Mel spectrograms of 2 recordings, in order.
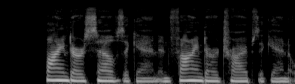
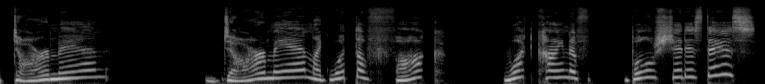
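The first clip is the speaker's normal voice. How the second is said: higher, slow, incredulous; mock disbelief; 8 semitones higher, slower than usual. Streamer reacts to her kids' videos, higher and disbelieving. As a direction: act baffled by the video. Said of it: "And I'm just like".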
